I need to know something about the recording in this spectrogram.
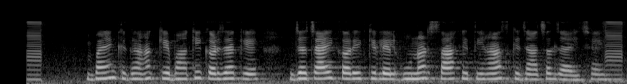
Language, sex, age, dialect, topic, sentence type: Magahi, male, 25-30, Western, banking, statement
